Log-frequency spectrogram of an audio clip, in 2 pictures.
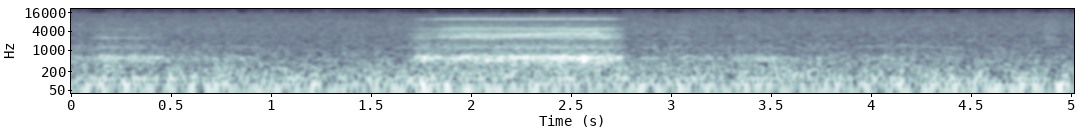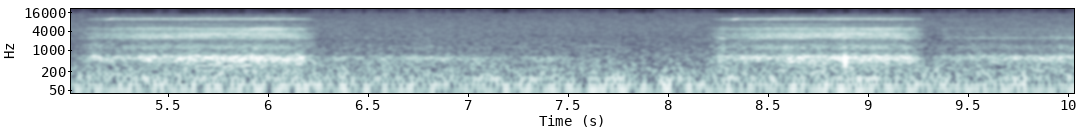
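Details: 4-year-old child, a deep sleeper, snoring while asleep; three soft, rasping inward breaths about 3 seconds apart over low room hum; snoring.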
